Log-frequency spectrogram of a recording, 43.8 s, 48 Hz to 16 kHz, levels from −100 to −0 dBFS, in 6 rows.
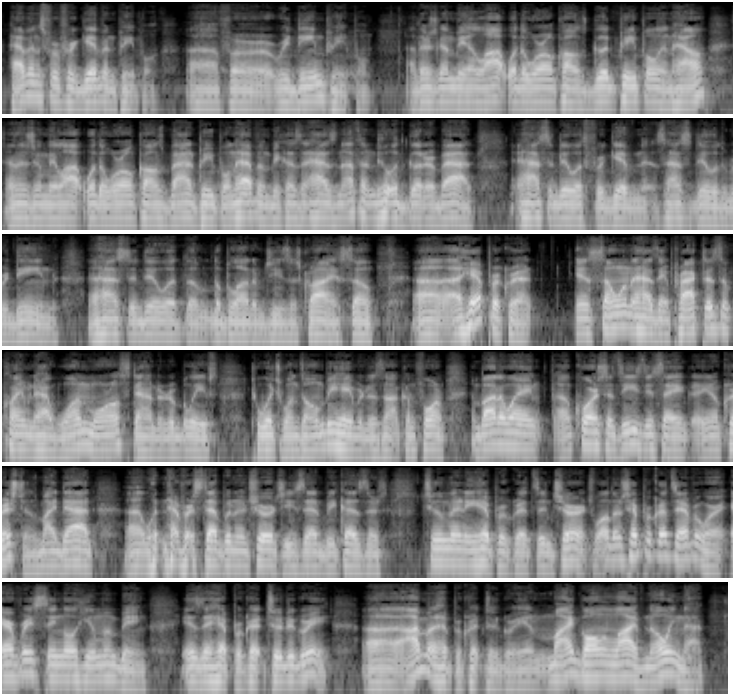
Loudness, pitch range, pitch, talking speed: -23 LUFS, 90-110 Hz, 100 Hz, 215 wpm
